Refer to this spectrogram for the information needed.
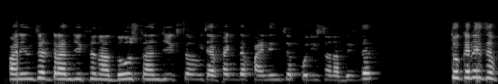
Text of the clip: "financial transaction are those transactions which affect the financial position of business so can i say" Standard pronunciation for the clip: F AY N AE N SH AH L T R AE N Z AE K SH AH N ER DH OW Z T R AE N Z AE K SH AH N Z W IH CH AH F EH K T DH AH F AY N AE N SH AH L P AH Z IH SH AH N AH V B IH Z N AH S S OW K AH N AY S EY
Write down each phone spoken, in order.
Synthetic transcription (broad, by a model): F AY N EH N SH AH L T R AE N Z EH K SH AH N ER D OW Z T R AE N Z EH K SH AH N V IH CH AH F EH K T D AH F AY N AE N S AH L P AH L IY S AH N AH B IH Z N AH S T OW K AH N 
